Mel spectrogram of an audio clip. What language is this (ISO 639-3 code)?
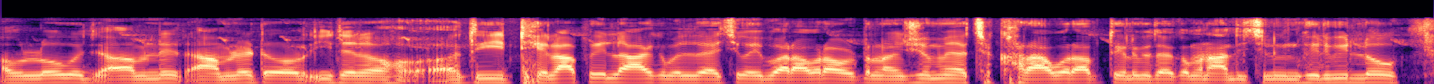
mai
